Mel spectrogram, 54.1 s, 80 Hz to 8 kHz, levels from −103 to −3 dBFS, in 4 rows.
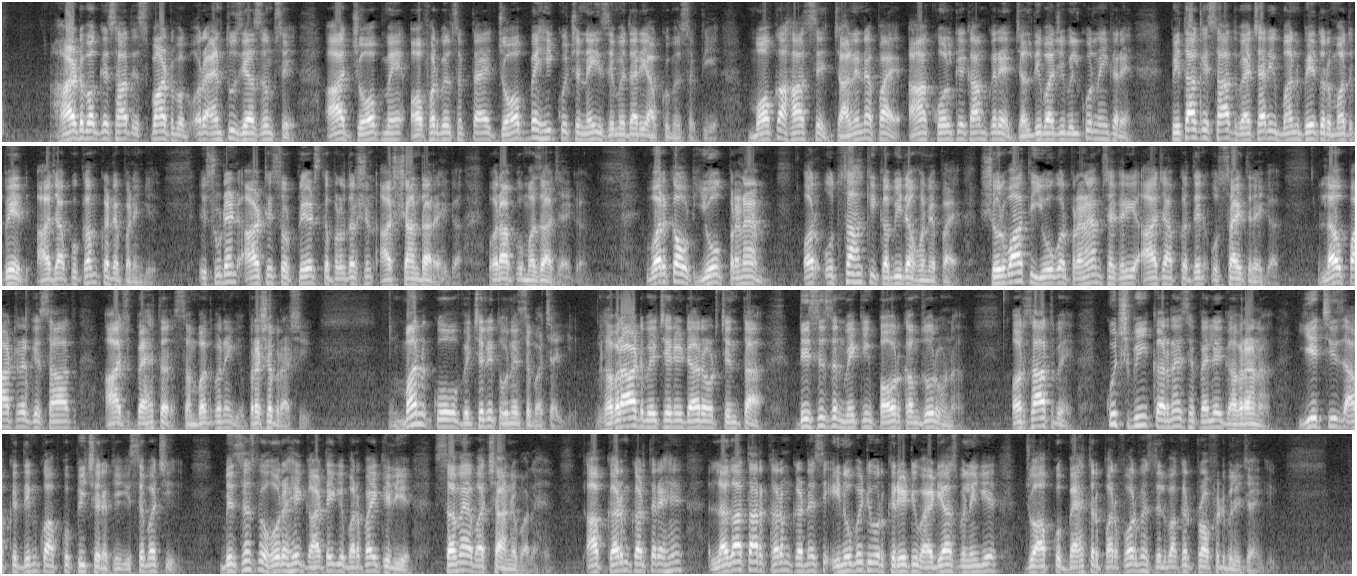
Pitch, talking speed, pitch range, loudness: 140 Hz, 190 wpm, 115-150 Hz, -16 LUFS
